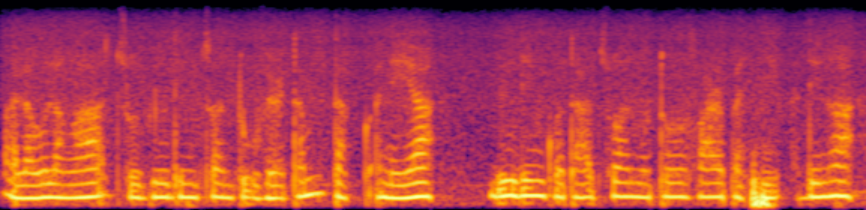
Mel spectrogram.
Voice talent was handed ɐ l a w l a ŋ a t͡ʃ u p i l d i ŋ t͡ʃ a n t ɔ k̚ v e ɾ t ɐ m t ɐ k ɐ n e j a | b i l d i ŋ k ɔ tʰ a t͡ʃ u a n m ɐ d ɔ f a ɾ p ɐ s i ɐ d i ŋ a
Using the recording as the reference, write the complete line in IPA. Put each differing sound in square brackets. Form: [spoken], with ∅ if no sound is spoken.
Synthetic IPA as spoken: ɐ l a w l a ŋ a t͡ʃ u [b] i l d i ŋ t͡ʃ a n t [u] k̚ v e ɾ t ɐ m t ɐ k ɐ n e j a | b i l d i ŋ k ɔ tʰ a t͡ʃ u a n m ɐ [t] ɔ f a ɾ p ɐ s i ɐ d i ŋ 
